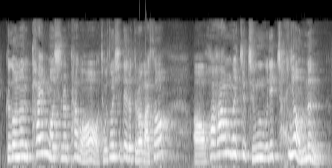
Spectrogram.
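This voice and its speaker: Over noticeable background noise and audible room echo, a woman speaks at a moderate pace in a high voice. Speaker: health lecturer. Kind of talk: lecture.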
